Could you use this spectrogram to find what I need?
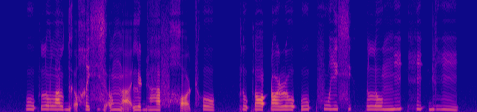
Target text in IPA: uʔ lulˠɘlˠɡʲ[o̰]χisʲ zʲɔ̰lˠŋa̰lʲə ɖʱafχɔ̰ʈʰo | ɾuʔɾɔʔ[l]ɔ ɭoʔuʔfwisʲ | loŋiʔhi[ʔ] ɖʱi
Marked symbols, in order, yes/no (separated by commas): yes, no, yes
